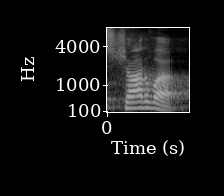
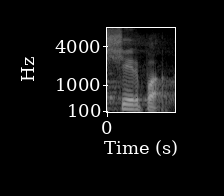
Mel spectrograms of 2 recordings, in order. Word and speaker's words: Sherpa: So it is Sharva. It is not pronounced as Sherpa. Sharva, people of the East.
